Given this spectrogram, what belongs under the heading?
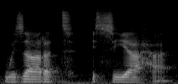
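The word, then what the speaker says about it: وزارة السياحة: Sultanate Oman, Wizarat Is-Siyaha. So I'm pronouncing both these tar marbutas here as t's, t's, as actual t, not a, but t.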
